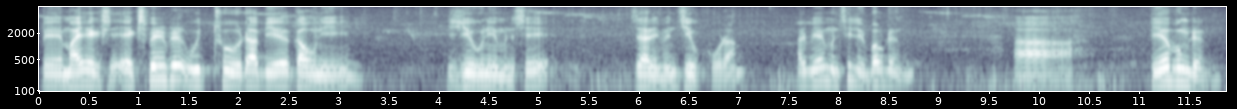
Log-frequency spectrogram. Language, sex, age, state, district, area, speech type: Bodo, male, 60+, Assam, Udalguri, urban, spontaneous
